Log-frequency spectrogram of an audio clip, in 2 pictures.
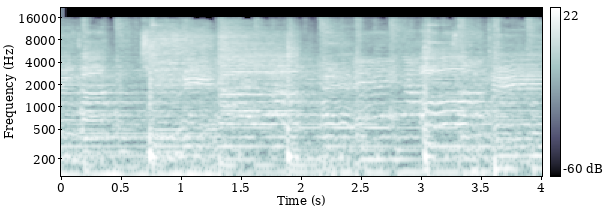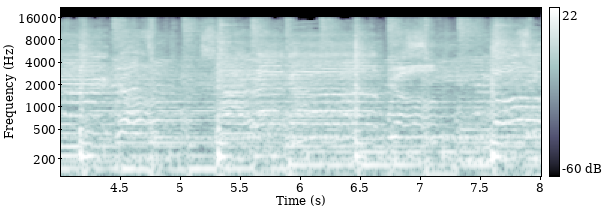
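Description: Contemporary Christian worship song sung by a worship team of mixed voices with a male lead, over instrumental accompaniment with a steady beat.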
